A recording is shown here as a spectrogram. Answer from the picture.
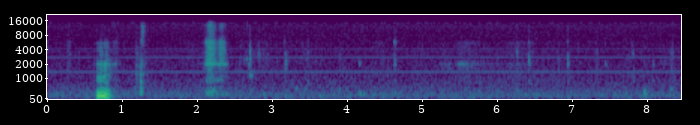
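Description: A person chewing beef jerky with the mouth closed: faint scattered clicks and ticks of chewing. A short low sound about a second in and a brief hiss about two seconds in stand out.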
